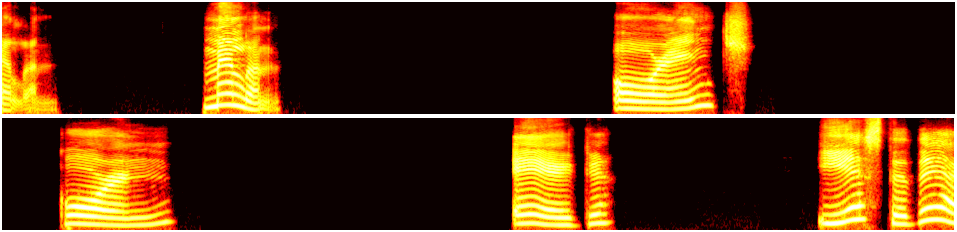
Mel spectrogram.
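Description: A woman speaks single words slowly and clearly over an online call, pausing between them.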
